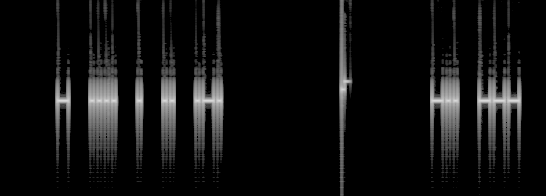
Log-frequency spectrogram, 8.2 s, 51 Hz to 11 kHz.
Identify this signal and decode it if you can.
Morse code, heard as a keyed tone, about 22 wpm, spaced as for 16 wpm, 700 Hz. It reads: THEIR DO
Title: 2x Character Spacing - Top 300 Words - 22wpm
